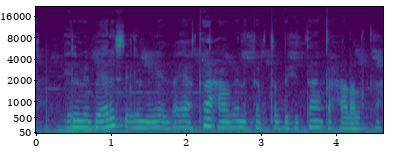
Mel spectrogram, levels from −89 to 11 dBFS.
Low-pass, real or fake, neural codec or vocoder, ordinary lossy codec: none; real; none; none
